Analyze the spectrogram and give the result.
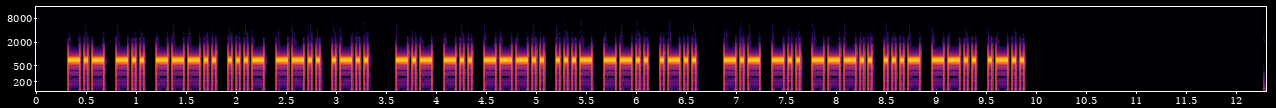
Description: Morse code, heard as a keyed tone, about 30 wpm, 700 Hz. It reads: KD8VZL KD8VZL KD8VZL
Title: USA Call Signs Repeated 3x 30wpm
